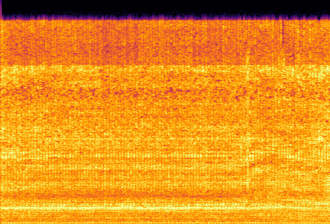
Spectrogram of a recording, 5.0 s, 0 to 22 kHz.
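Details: Peugeot Looxor 125 4T scooter with Piaggio Leader 125 engine, started in winter on a fresh battery: steady, even single-cylinder putter of about four beats a second with no misses or knocks; normal idle.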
